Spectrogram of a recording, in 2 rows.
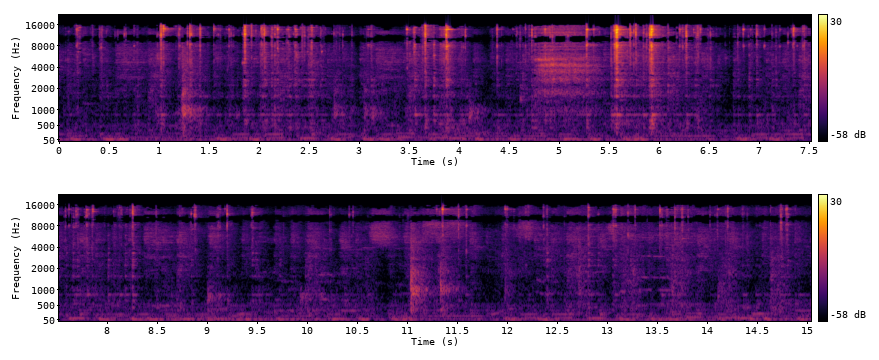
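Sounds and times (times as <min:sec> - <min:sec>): metal puzzle pieces clicking: 0:00.0 - 0:09.5.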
